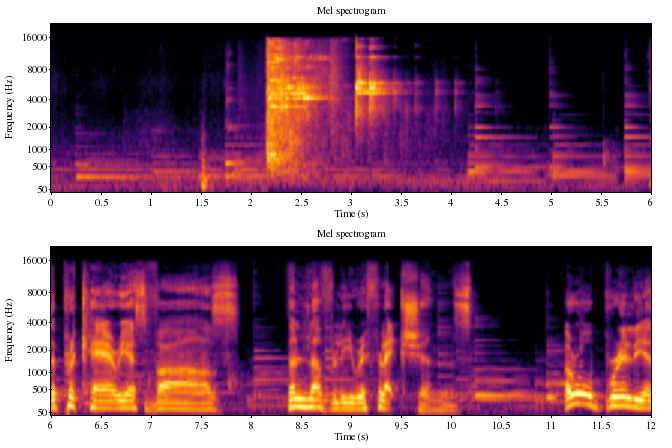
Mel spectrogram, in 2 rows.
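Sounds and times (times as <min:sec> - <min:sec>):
plucked-string music: 0:00.0 - 0:02.2, 0:02.8 - 0:12.0
glass crashing and shattering: 0:02.2 - 0:04.3
glass pieces clinking: 0:02.2 - 0:04.3.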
